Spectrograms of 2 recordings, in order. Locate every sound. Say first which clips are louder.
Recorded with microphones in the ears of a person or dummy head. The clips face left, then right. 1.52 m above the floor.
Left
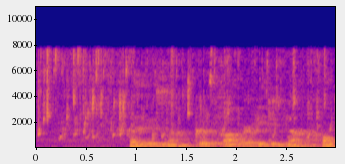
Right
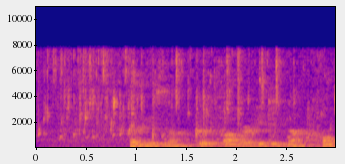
0.9 s a man speaking: left 1 dB; 5° left (ahead or behind), 2.5 m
